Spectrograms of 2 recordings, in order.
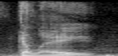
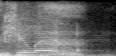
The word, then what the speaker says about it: galette: Galane? I don't know how to pronounce this thing. – Gilen. It's pronounced Gilen.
